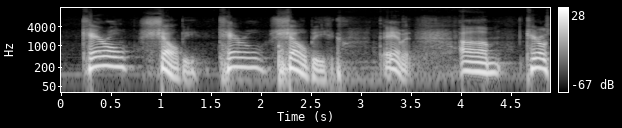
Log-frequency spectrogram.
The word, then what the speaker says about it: Carroll Shelby: this movie and yeah he's kind of like Cheryl Kelly okay I keep saying it wrong Carroll Shelby Carroll Shelby damn it Carroll Shelby you know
